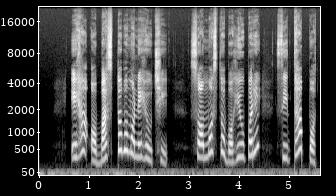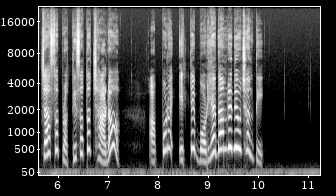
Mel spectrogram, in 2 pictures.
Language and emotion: Odia, surprised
